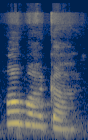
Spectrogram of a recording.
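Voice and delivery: high-pitched mock weeping; imitated tearful outburst. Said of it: "I bust out in tears".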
